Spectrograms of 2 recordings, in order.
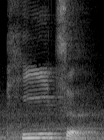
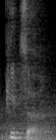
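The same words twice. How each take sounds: First: It is said slowly, syllable by syllable. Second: It is said quickly, with a reduced ending.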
